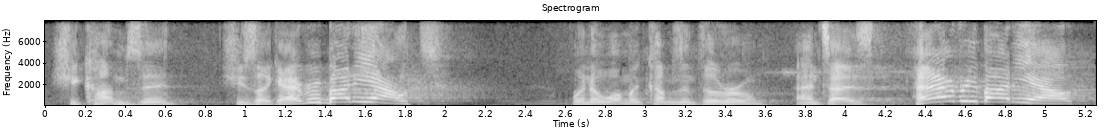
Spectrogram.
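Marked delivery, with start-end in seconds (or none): 1.2-2.0 high-pitched, imperious call; sharp dramatic command, pitched way up; commanding order. Retold or imitated. Mother clears the meeting room. 4.3-5.2 very high-pitched, imperious call; commanding order. Retold or imitated. Woman ordering the whole room out.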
